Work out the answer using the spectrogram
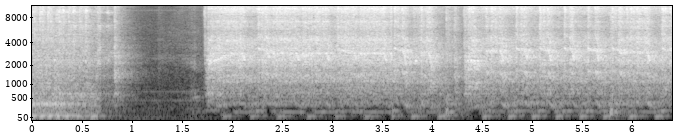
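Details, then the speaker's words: Abandoned Yamaha Breeze ATV on a cold day, started with gas poured into the carburetor and the air filter off: it catches after a gap, then runs with lumpy pulses about twice a second. Rough idle; owner suspects spark plug, missing air filter, choke or air leak. "all right well it runs pretty good it's not wanting to stay idling well for some reason it could be the spark plug or that the air filters not on it"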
